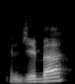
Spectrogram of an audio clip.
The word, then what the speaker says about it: Njigba: Is that Njigba? Njigba, the wide receiver.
